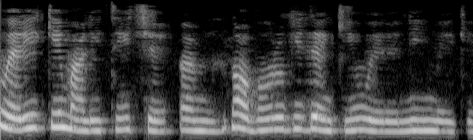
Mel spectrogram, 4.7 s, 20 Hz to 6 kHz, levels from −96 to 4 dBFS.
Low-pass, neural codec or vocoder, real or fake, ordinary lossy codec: 5.4 kHz; none; real; AAC, 24 kbps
